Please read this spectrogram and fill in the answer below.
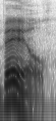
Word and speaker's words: Baal: It's I believe it's pronounced Baal.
